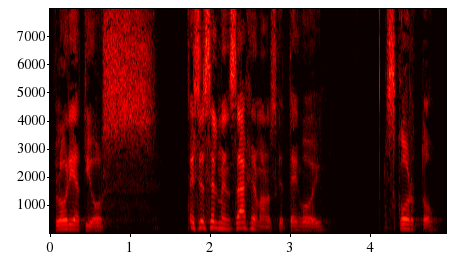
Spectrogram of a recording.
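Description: A man preaching a sermon to his congregation, swinging between loud calls and quiet asides, dropping English words into his speech. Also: a little high, lively intonation, a little slow. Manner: rises and drops in loudness, mixing English words in.

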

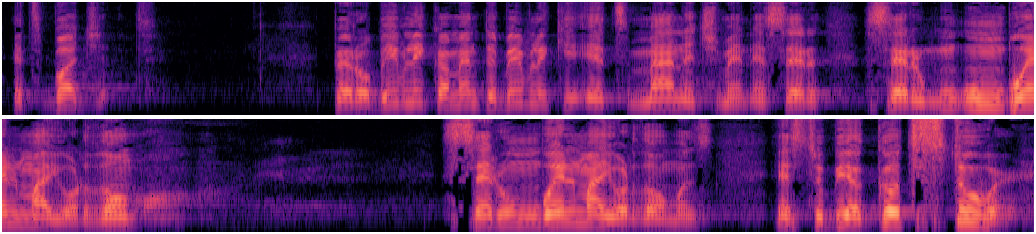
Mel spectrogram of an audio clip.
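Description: This bilingual sermon comes from a man whose voice is fairly high and a bit bright, with lively intonation and an unhurried delivery. As a pastor, he says each line in one language, then repeats it in the other, frequently calling the congregation brothers.

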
